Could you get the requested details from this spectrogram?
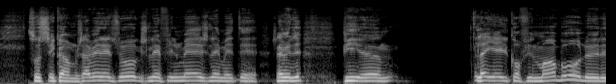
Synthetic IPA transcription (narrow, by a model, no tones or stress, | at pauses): sost̪ɛkɔmʒavɛleʒokʒəlefilmeʒəlemet̪eʒ̥avɛlpɥiø | lailjayləkɔ̃finmɑ̃boləle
